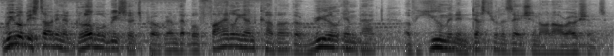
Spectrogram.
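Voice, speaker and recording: An actor playing a smooth, evasive corporate scientist in a game cutscene. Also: male voice, low-pitched, lively intonation, moderate pace, few pauses, darkish tone, a little hiss or hum. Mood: speechmaking. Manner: polished, dismissive, controlled. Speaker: company scientist giving speeches.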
